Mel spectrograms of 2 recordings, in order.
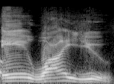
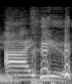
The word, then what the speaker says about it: IU: I thought it was AYU. Yeah, okay. No, that's okay. fair enough. Okay, fair enough. Yeah. Oh, so is it pronounced IU or? Yeah, it's like IU, I and you, yeah, like IU.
